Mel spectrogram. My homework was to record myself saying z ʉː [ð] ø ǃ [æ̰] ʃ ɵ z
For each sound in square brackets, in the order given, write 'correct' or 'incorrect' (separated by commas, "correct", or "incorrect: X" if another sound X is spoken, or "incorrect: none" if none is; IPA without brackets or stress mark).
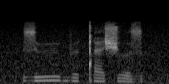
incorrect: b, incorrect: æ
